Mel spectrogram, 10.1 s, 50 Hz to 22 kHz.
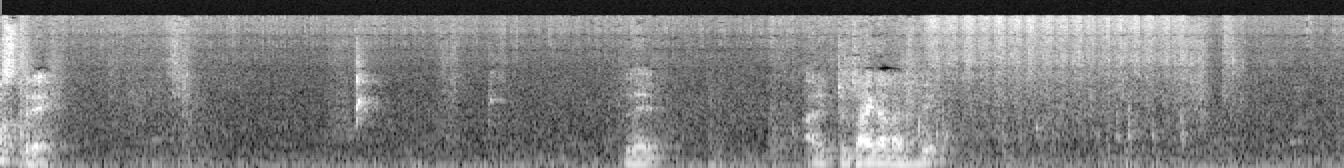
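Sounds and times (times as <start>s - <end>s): eraser scrubbing whiteboard: 6.7s - 9.4s.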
